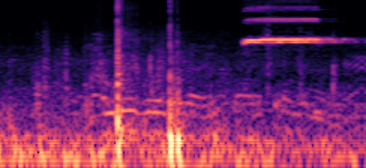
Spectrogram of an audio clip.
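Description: A volleyball is hit hard twice in quick succession, less than half a second apart, as a spike is struck and the ball comes down. Near the end a referee's whistle gives one loud, steady, high blast, ending the rally.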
